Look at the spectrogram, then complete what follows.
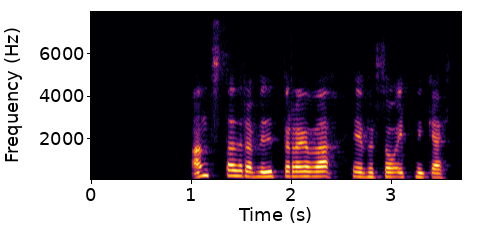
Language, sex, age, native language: Icelandic, female, 40-49, Icelandic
